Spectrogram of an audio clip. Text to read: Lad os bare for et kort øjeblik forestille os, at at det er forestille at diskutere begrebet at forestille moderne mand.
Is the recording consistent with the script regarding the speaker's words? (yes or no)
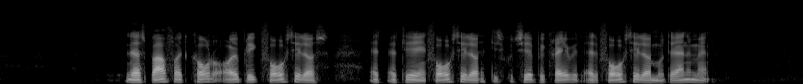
yes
